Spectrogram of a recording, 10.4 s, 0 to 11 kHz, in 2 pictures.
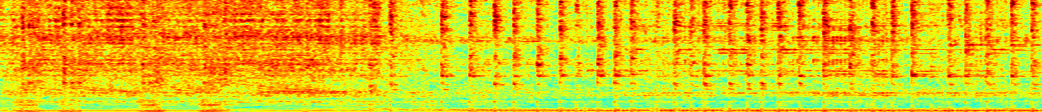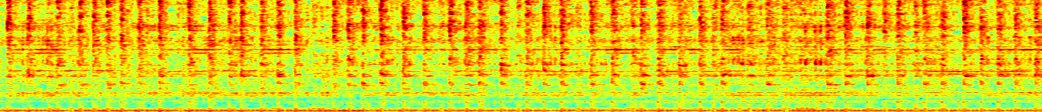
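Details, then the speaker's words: Holzfforma G372XP chainsaw (Husqvarna clone) after new carburettor and low/high jet adjustment: a few pulls, then catches and holds a steady, even high-pitched run; old carb was faulty, fuel pickup tube too short, so tank must be full. "run our carburetor was definitely a problem 100% a problem like I said I've been fighting with it up until this point for sure"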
